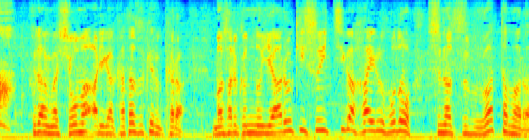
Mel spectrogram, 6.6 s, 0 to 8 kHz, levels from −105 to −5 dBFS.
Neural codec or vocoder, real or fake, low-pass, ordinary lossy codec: none; real; none; none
